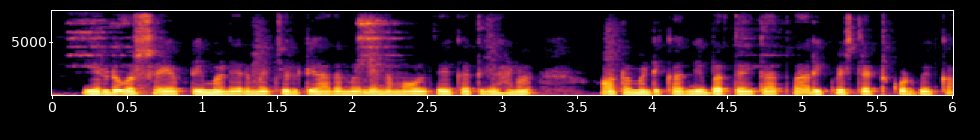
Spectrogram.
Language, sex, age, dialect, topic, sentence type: Kannada, female, 41-45, Central, banking, question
